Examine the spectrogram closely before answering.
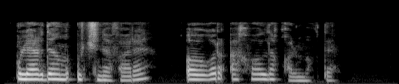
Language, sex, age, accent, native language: Uzbek, female, 18-24, Buxoro, Uzbek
